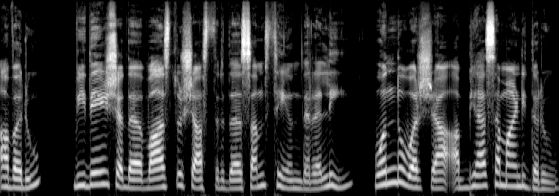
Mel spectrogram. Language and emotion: Kannada, neutral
